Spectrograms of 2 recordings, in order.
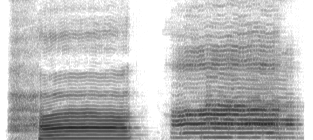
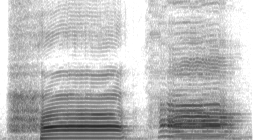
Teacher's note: اس کو حلق میں سے نکالنا ہے اور ساتھ میں ہوا بھی ہونی چاہیے. ہا ہاں نہیں پڑھنی بلکہ اس کو حلق میں سے نکالنا ہے، سینے میں سے نہیں نکالنا۔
